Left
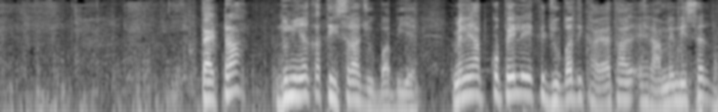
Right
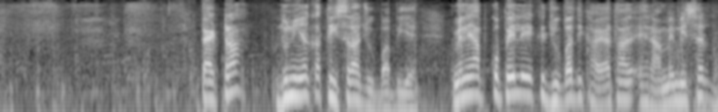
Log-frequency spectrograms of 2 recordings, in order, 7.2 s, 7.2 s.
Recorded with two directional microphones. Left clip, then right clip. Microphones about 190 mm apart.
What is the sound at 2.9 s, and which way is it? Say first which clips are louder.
Speech: right 4 dB; 20° left (ahead or behind).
